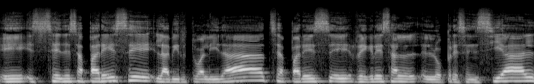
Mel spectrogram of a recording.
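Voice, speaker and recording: At a fairly slow pace, a man with a fairly high pitch and ordinary pitch variation speaks in an ordinary speaking voice, in a very clean recording with a silent background. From Mexico, Veracruz port. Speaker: travel podcast co-host. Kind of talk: casual chat.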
